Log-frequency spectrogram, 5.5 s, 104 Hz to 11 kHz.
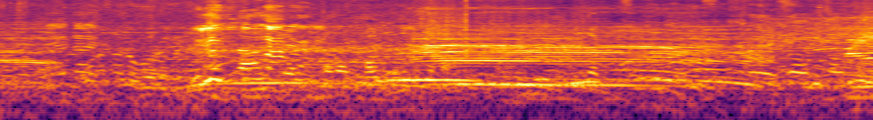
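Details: Sahiwal bull calves at a cattle market in Kushtia, Bangladesh, on 3 July: one drawn-out, steady moo lasting about two seconds rises above constant crowd chatter and men bargaining over prices.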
